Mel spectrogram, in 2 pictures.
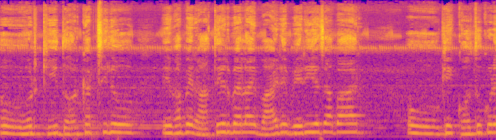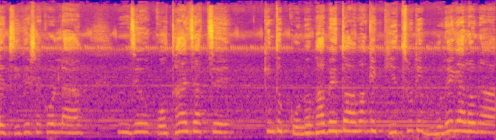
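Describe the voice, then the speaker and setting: A man's voice: high-pitched, steady tone, moderate pace, lightly acted. A man voicing a fretful, scheming royal minister and father in a cartoon, stammering as he mutters to himself. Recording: loud music and chirping crickets behind.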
